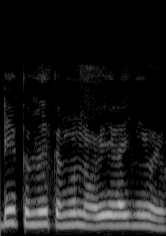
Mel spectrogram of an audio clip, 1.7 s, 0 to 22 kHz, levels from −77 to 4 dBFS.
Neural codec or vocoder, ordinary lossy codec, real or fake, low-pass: codec, 16 kHz, 4 kbps, FreqCodec, smaller model; none; fake; 7.2 kHz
